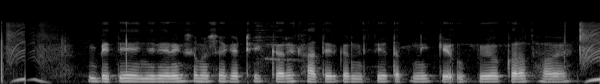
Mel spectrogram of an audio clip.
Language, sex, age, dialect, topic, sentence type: Bhojpuri, male, 18-24, Northern, banking, statement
